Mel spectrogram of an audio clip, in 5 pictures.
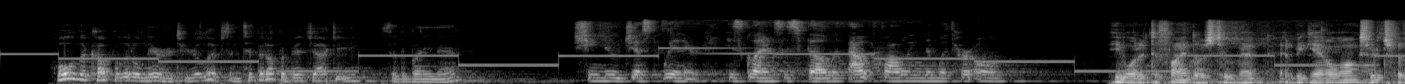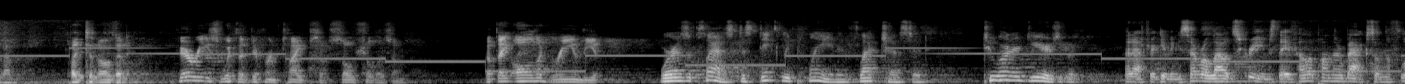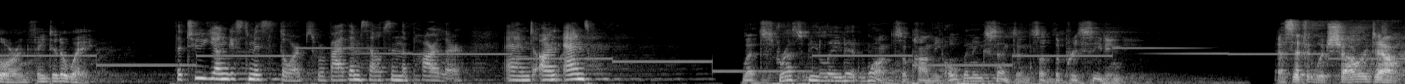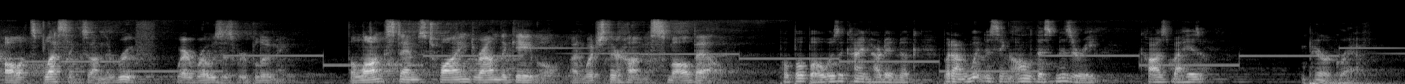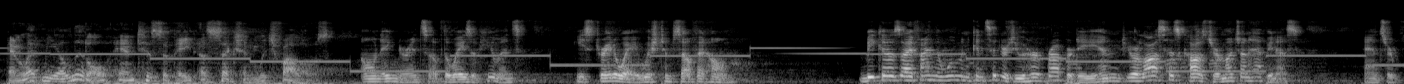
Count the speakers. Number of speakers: nine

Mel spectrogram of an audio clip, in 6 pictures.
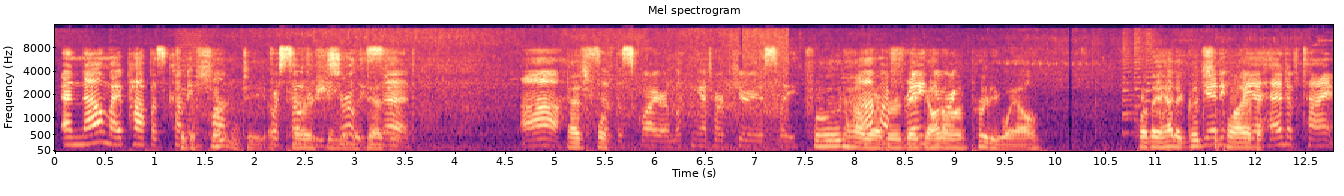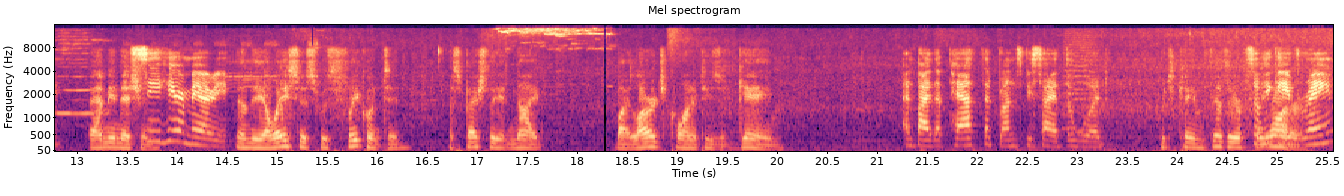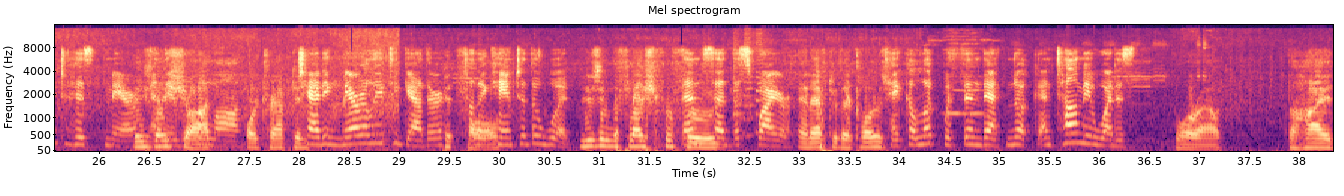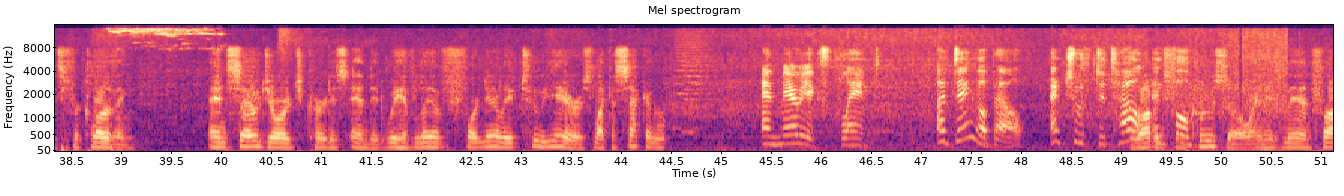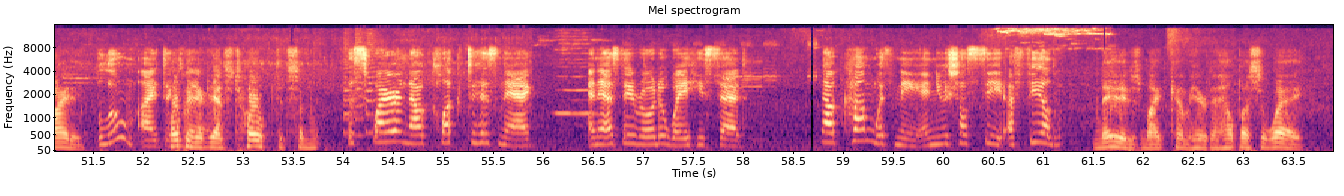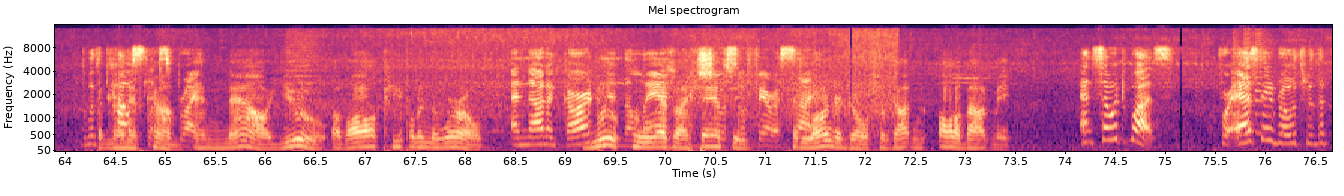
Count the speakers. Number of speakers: two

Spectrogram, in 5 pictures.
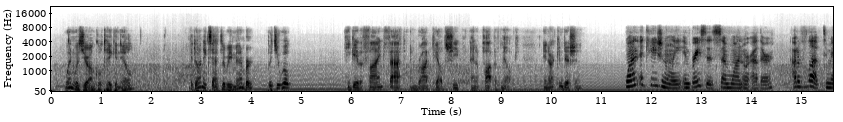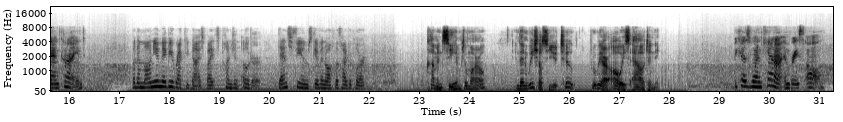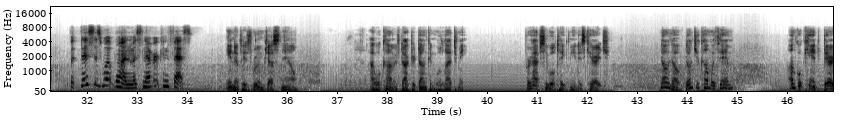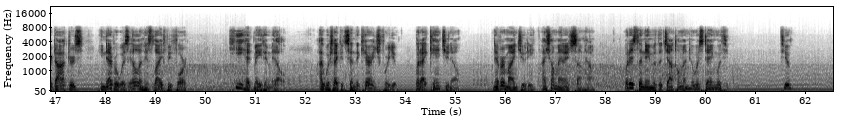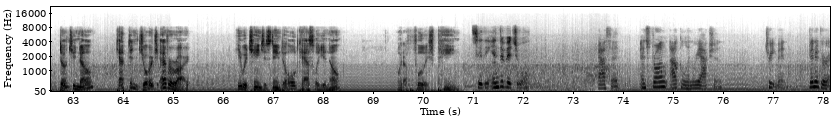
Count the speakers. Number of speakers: four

